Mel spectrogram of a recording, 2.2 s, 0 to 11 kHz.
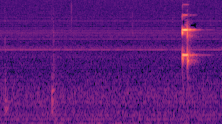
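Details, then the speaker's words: APC 1500VA uninterruptible power supply running on battery: one short high beep in a quiet room after the button is held. It confirms the battery alarm is muted, and a cross appears on the sound icon. "there you go oh you got to hold it now it's off has a little cross to the sound"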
